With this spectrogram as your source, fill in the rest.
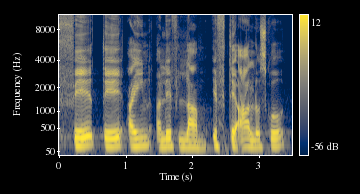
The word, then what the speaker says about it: افتعال: افتعال۔ افتعال، الف فے تے عین الف لام، افتعال، اس کو تلفظ، سانچے کا نام ہے افتعال۔ اس میں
